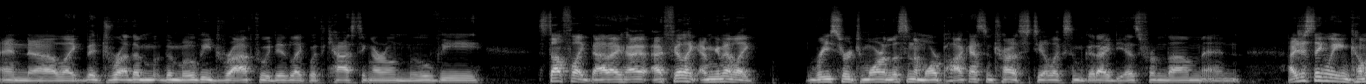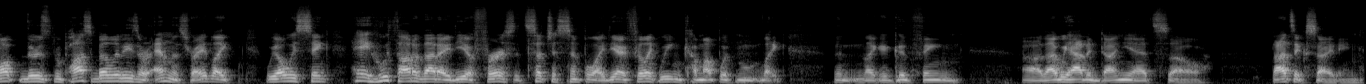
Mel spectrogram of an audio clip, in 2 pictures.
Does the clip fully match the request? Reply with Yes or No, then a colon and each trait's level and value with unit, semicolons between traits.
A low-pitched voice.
Yes: low, 110 Hz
